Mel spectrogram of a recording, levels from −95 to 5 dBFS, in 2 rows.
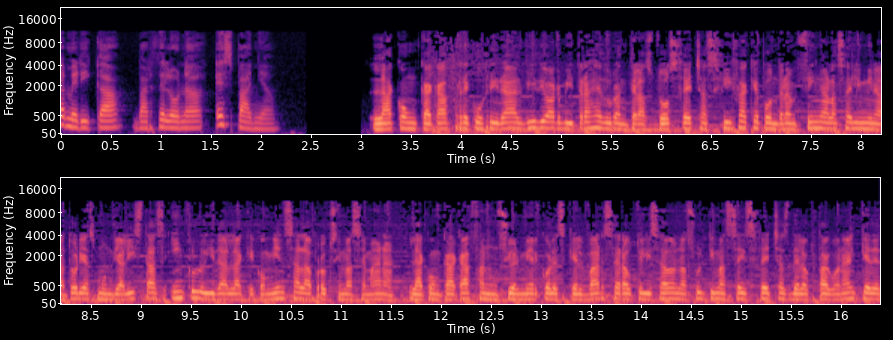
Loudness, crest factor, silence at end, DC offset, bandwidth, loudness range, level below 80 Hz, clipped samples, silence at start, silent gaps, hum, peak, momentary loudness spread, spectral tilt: -23 LUFS; 16 dB; 0 s; under 0.1%; 11.5 kHz; 3 LU; -42 dBFS; under 0.1%; 0 s; 2.52-3.01 s; none; -6 dBFS; 5 LU; -6 dB/octave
